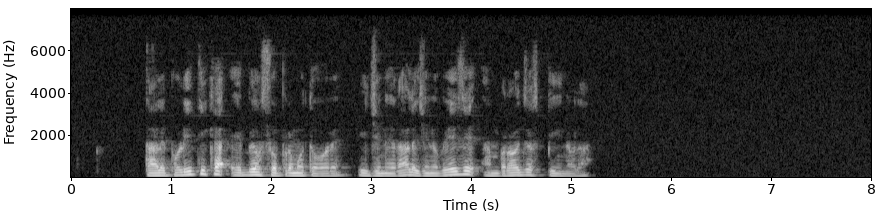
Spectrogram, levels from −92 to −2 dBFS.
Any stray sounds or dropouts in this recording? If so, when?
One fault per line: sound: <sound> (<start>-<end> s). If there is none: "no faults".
no faults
